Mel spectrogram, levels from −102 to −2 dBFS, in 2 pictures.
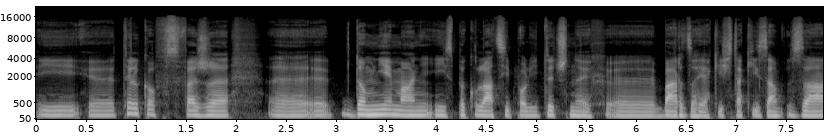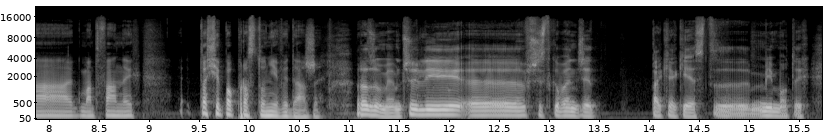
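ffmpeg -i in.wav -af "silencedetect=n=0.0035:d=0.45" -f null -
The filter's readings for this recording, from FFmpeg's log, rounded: silence_start: 13.47
silence_end: 14.04 | silence_duration: 0.58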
